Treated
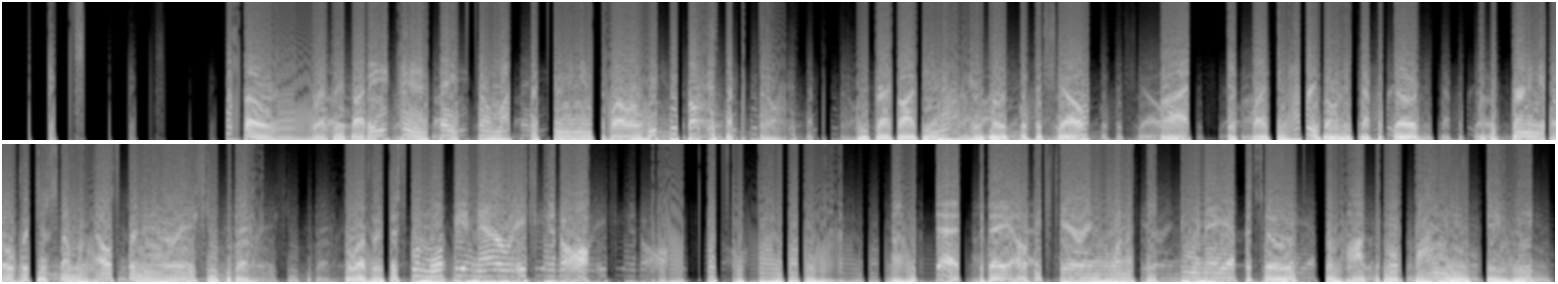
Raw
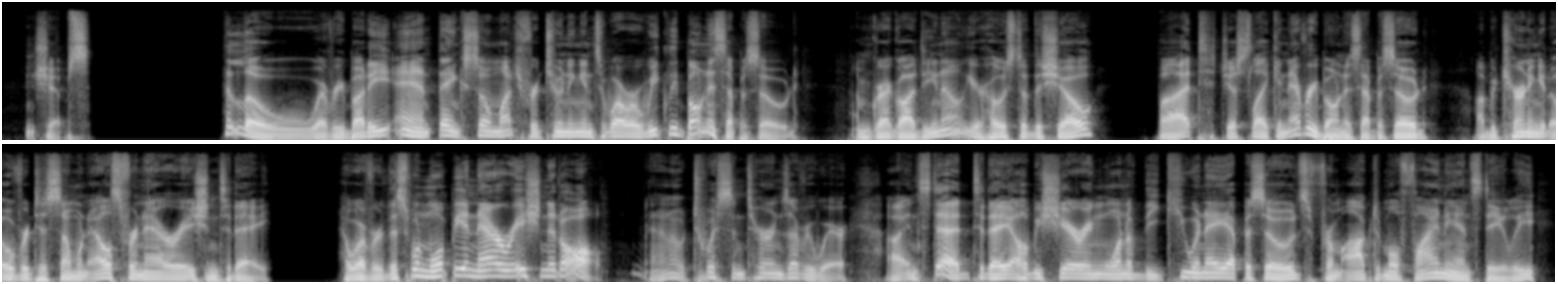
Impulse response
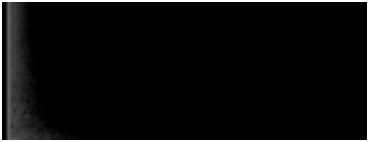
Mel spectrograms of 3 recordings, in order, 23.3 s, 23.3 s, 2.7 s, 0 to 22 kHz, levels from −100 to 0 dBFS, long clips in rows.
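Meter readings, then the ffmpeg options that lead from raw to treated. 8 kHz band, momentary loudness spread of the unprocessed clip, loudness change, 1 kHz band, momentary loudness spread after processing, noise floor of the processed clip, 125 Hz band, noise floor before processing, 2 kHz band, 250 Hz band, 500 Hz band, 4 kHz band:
+1.5 dB, 10 LU, -0.5 dB, +0.5 dB, 13 LU, -84 dBFS, +0.5 dB, -85 dBFS, +1.0 dB, -4.5 dB, -1.5 dB, +1.5 dB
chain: -filter_complex "[0:a]aeval=exprs='val(0)*gte(abs(val(0)),0.15)':c=same,asubboost=boost=10:cutoff=53,asplit=2[a][b];[b]adelay=603,lowpass=f=1.6k:p=1,volume=-13.5dB,asplit=2[c][d];[d]adelay=603,lowpass=f=1.6k:p=1,volume=0.19[e];[a][c][e]amix=inputs=3:normalize=0"

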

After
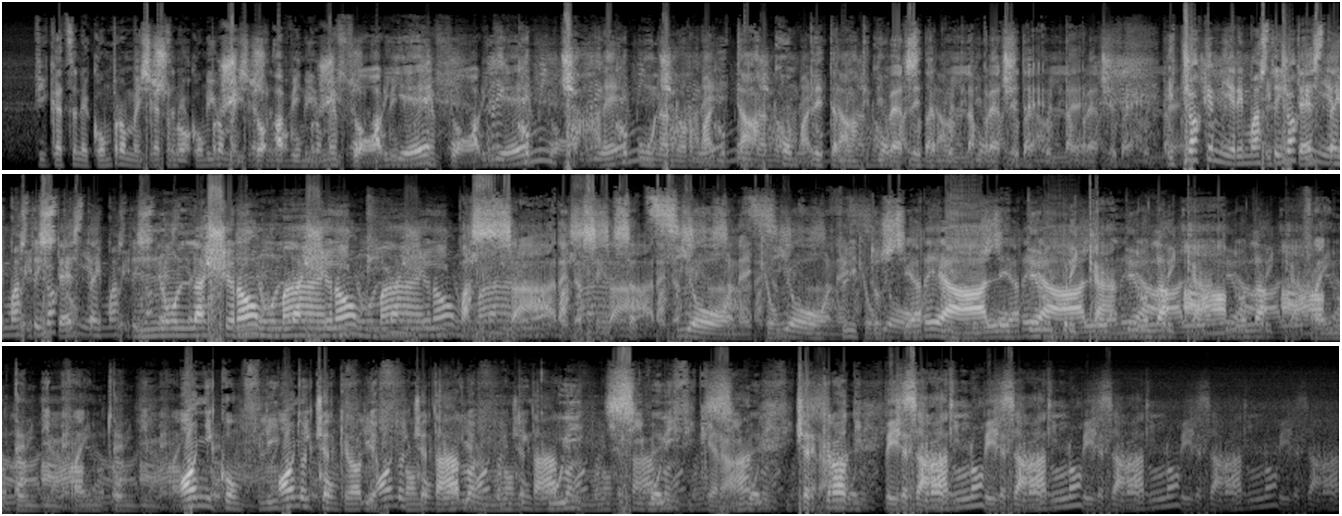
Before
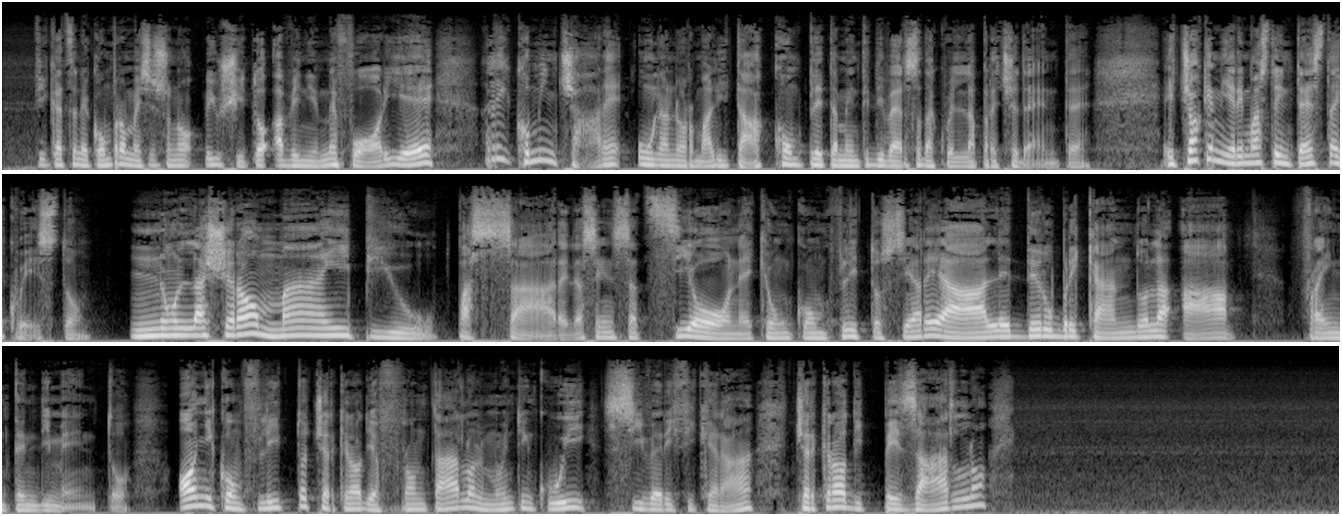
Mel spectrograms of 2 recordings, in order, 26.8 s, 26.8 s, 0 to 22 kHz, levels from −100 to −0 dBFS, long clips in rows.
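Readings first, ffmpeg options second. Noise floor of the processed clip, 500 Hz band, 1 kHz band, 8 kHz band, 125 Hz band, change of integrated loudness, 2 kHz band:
-52 dBFS, -15.0 dB, -6.5 dB, 0.0 dB, -36.5 dB, -7.0 dB, +0.5 dB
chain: -filter_complex "[0:a]highpass=1.4k,aeval=exprs='0.141*(abs(mod(val(0)/0.141+3,4)-2)-1)':c=same,asplit=2[a][b];[b]adelay=653,lowpass=f=4.8k:p=1,volume=-3dB,asplit=2[c][d];[d]adelay=653,lowpass=f=4.8k:p=1,volume=0.5,asplit=2[e][f];[f]adelay=653,lowpass=f=4.8k:p=1,volume=0.5,asplit=2[g][h];[h]adelay=653,lowpass=f=4.8k:p=1,volume=0.5,asplit=2[i][j];[j]adelay=653,lowpass=f=4.8k:p=1,volume=0.5,asplit=2[k][l];[l]adelay=653,lowpass=f=4.8k:p=1,volume=0.5,asplit=2[m][n];[n]adelay=653,lowpass=f=4.8k:p=1,volume=0.5[o];[a][c][e][g][i][k][m][o]amix=inputs=8:normalize=0"

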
